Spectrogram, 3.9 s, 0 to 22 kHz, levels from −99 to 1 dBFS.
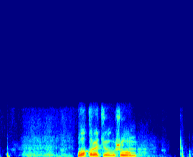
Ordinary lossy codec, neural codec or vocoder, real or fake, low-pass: Opus, 16 kbps; autoencoder, 48 kHz, 128 numbers a frame, DAC-VAE, trained on Japanese speech; fake; 7.2 kHz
